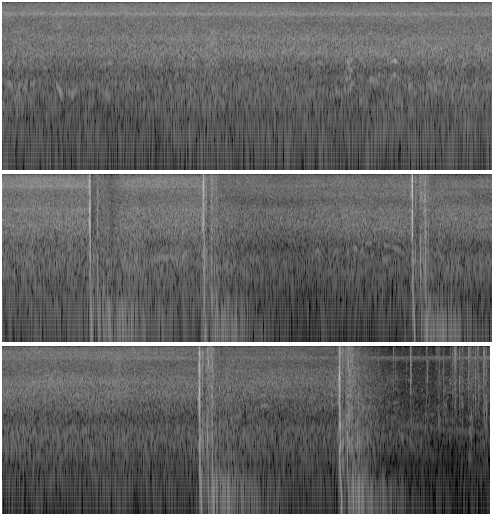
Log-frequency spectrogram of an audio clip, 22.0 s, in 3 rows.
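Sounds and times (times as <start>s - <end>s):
fireworks spraying hiss: 0.0s - 22.0s
loud bangs with rumble: 8.6s - 11.2s, 13.5s - 14.5s, 17.6s - 18.6s, 19.7s - 20.6s.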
